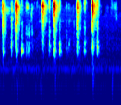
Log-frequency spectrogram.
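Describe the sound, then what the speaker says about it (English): Clicks of typing on a computer keyboard, a short run of a few quick keystrokes in uneven bursts, close and fairly quiet, with no talk over them. "we're going to type localhost"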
